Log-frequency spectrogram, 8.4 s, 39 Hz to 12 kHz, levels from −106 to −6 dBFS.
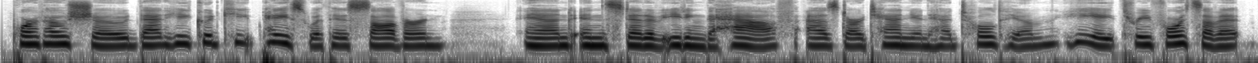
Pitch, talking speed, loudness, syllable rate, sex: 195 Hz, 195 wpm, -19 LUFS, 4.7 syllables/s, female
